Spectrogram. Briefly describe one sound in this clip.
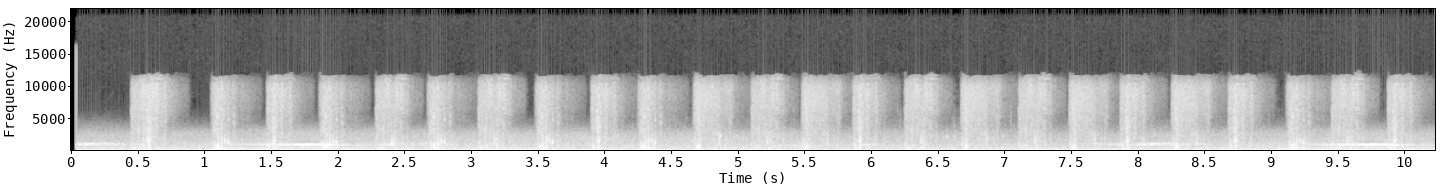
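Footsteps crunch quickly and steadily through snow.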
